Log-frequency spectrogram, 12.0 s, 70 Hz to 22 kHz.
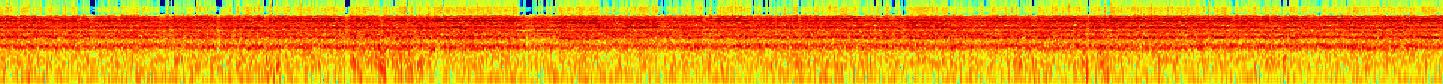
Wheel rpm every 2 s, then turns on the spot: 230, 230, 220, 230, 220, 230.
none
